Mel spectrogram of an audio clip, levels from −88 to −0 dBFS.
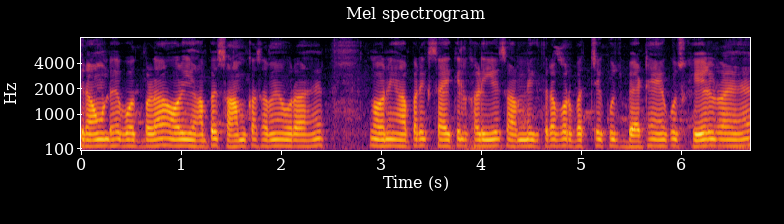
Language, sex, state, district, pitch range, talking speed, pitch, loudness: Hindi, female, Punjab, Fazilka, 160-170 Hz, 285 wpm, 165 Hz, -16 LUFS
